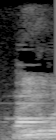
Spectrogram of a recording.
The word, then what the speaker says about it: Kneel: Kneel at the cross. All right. The K is silent.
